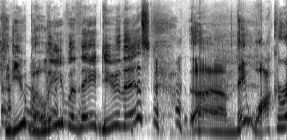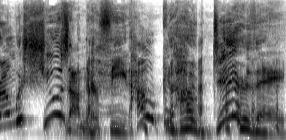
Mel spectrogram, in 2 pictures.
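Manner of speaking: mock outraged, gossipy alien voice.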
